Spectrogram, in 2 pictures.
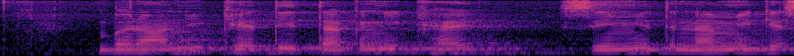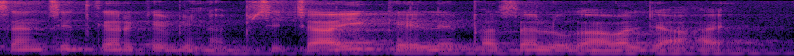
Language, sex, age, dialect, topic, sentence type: Magahi, male, 25-30, Southern, agriculture, statement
